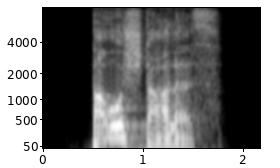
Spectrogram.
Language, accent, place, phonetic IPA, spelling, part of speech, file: German, Germany, Berlin, [ˈbaʊ̯ˌʃtaːləs], Baustahles, noun, De-Baustahles.ogg
- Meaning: genitive singular of Baustahl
